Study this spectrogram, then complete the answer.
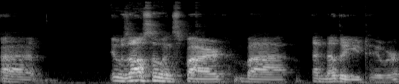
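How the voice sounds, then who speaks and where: A man's medium-pitched voice with an Appalachian accent and ordinary pitch variation. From Appalachia, southwest Virginia. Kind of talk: casual talk to camera.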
